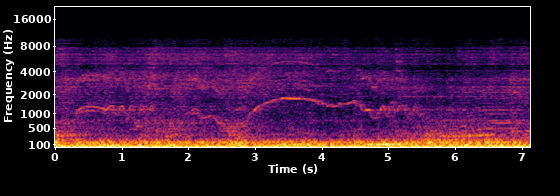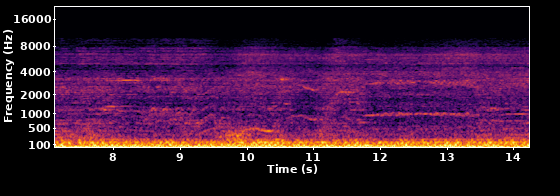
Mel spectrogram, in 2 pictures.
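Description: Metal band playing live at full volume, drum kit and bass guitar with no lead guitar. A couple of high gliding tones rise and fall over the din, about half a second in and again about three seconds in.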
